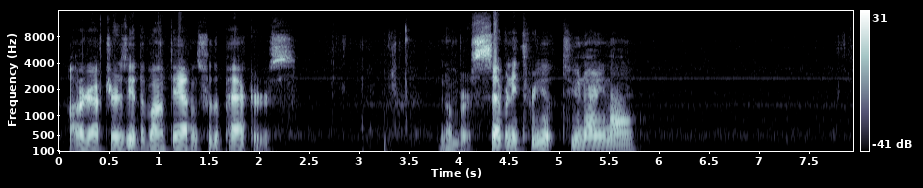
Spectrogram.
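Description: Stiff cards rustle and tap softly as hands handle them.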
